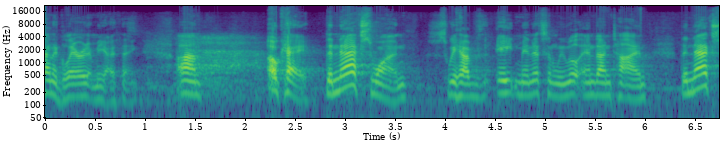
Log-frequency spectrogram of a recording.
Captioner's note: laughter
